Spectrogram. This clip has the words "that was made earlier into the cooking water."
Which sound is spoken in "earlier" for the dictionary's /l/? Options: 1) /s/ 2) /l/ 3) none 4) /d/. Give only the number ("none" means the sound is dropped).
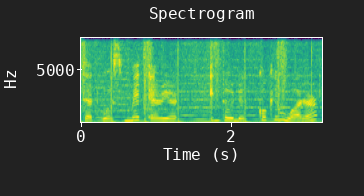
3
